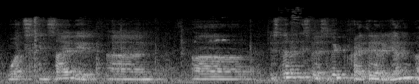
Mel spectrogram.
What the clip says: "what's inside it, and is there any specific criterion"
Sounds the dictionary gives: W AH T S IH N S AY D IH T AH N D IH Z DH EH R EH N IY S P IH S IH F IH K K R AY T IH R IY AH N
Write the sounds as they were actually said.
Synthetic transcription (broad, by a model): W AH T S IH N S AY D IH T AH N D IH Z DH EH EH IY S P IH S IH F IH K K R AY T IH R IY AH N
